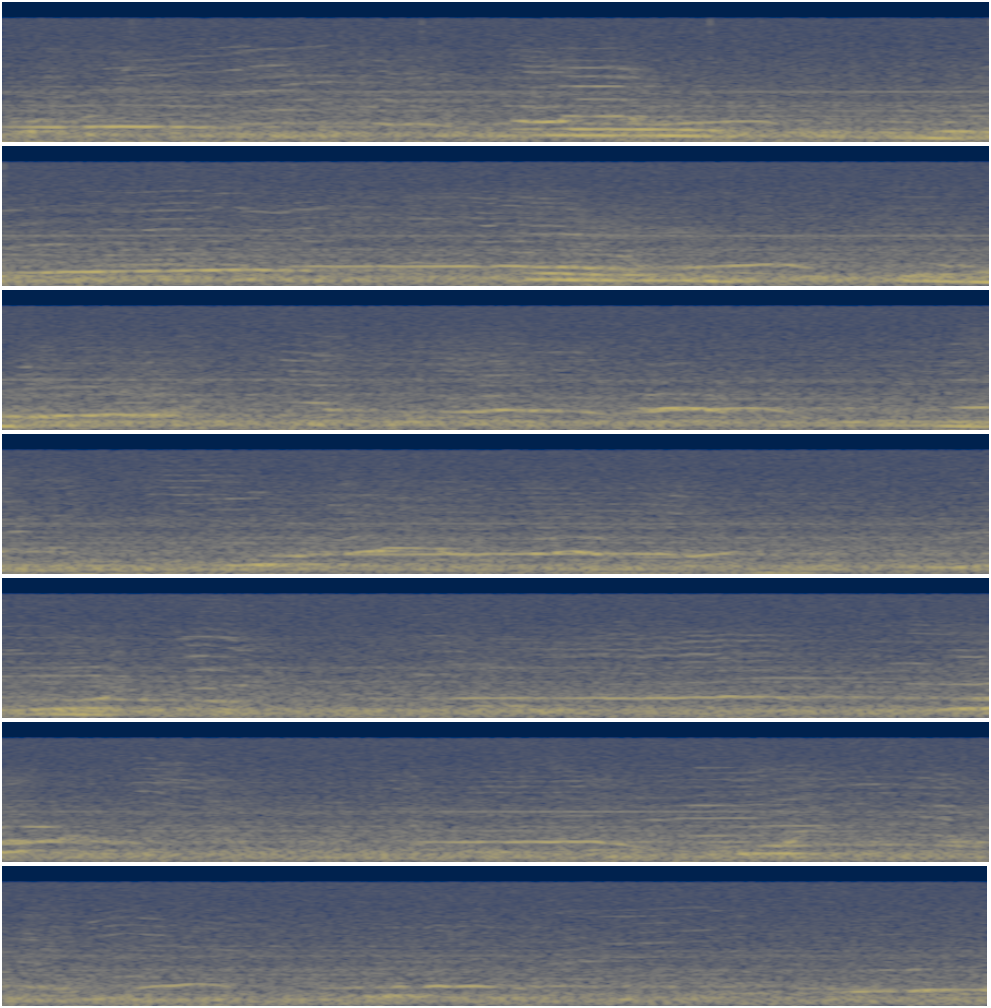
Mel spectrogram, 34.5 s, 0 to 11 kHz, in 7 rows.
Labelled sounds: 0.6	1.8	humpback whale, 1.2 to 4.3 kHz
2.5	3.2	humpback whale, 1.4 to 2.7 kHz
5.5	6.4	humpback whale, 2.3 to 4.1 kHz
7.5	7.9	humpback whale, 1.2 to 3.6 kHz
10.1	10.4	humpback whale, 0.90 to 1.0 kHz
11.3	11.6	humpback whale, 2.4 to 2.7 kHz
12.5	12.8	humpback whale, 2.6 to 2.8 kHz
15.5	16.1	humpback whale, 2.4 to 4.0 kHz
19.6	20.2	humpback whale, 0.86 to 1.9 kHz
20.6	21.0	humpback whale, 1.6 to 3.0 kHz
22.9	23.9	humpback whale, 0.80 to 3.4 kHz
24.3	24.5	humpback whale, 3.0 to 3.2 kHz
25.3	25.6	humpback whale, 2.7 to 2.9 kHz
27.9	29.1	humpback whale, 0.90 to 3.9 kHz
30.3	30.6	humpback whale, 1.5 to 1.7 kHz
32.6	33.2	humpback whale, 1.7 to 4.5 kHz

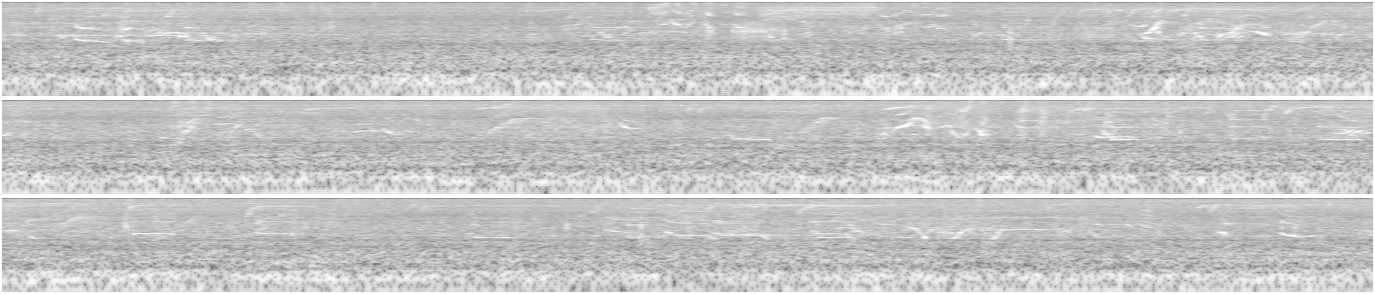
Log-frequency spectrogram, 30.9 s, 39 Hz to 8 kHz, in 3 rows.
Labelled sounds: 0.5	0.8	killer whale, southern resident, 1.6 to 5.5 kHz
8.7	9.2	killer whale, southern resident, 5.2 to 5.4 kHz
15.8	16.2	killer whale, southern resident, 5.3 to 5.4 kHz
18.3	18.9	killer whale, southern resident, 0.94 to 4.9 kHz
19.9	20.3	killer whale, southern resident, 5.2 to 5.4 kHz
21.5	21.9	killer whale, southern resident, 1.0 to 1.1 kHz
24.1	24.4	killer whale, southern resident, 0.82 to 0.89 kHz
25.5	25.9	killer whale, southern resident, 0.75 to 1.1 kHz
26.6	27.0	killer whale, southern resident, 4.9 to 5.1 kHz
27.9	28.5	killer whale, southern resident, 1.3 to 2.7 kHz

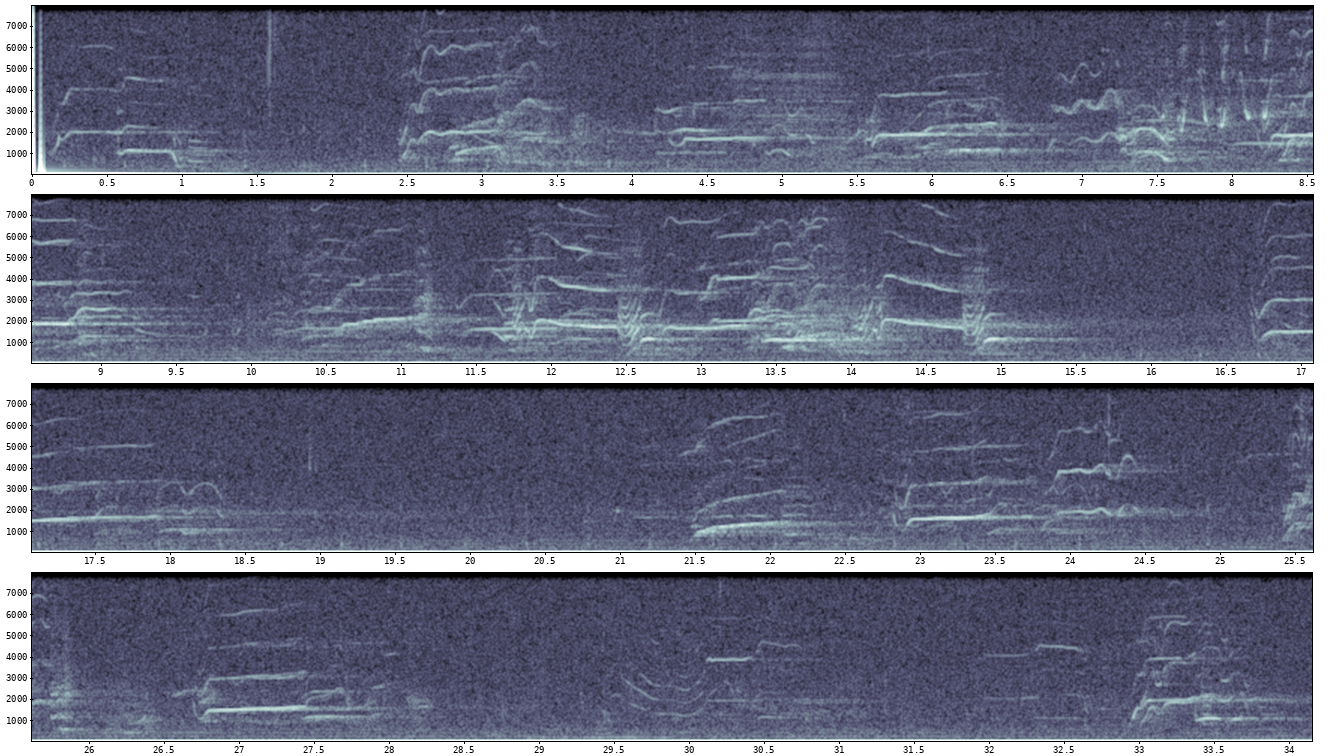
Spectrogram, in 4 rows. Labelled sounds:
0.1	1.4	killer whale, offshore, 0.39 to 6.3 kHz
2.3	3.6	killer whale, offshore, 0.36 to 8.0 kHz
4.0	9.7	killer whale, offshore, 0.52 to 8.0 kHz
10.2	15.7	killer whale, offshore, 0.27 to 8.0 kHz
16.6	18.5	killer whale, offshore, 0.66 to 7.8 kHz
21.4	22.5	killer whale, offshore, 0.57 to 6.8 kHz
22.8	24.6	killer whale, offshore, 0.93 to 8.0 kHz
25.4	26.0	killer whale, offshore, 0.30 to 8.0 kHz
26.7	28.0	killer whale, offshore, 0.75 to 8.0 kHz
29.4	31.3	killer whale, offshore, 0.95 to 4.9 kHz
31.8	34.1	killer whale, offshore, 0.73 to 6.1 kHz

